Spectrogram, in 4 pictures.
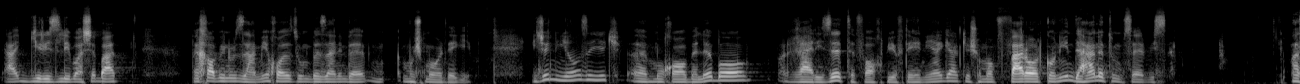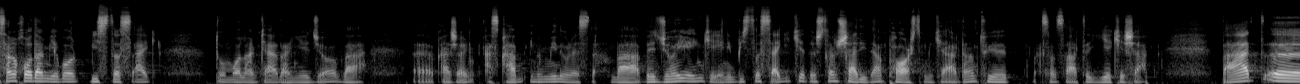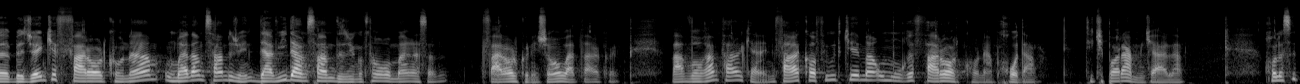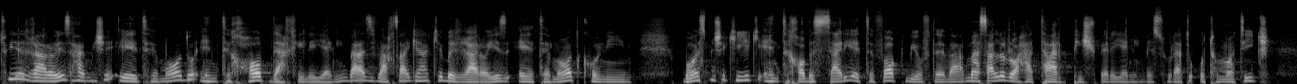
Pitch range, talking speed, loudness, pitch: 120-160 Hz, 160 wpm, -26 LUFS, 135 Hz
